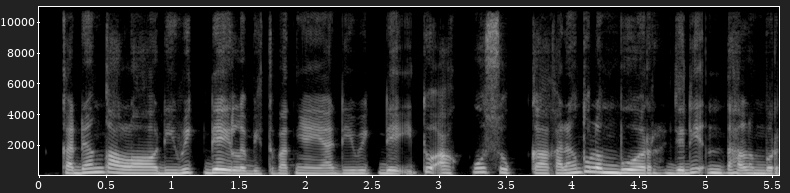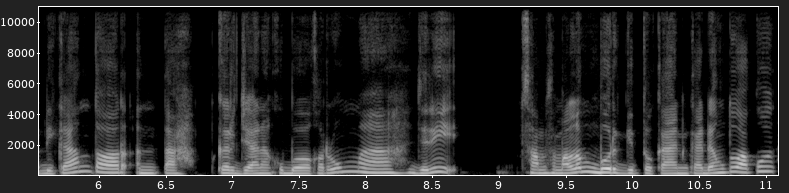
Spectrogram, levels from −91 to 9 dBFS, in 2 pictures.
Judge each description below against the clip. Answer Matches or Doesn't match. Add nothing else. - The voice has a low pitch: Doesn't match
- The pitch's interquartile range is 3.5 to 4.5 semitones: Matches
